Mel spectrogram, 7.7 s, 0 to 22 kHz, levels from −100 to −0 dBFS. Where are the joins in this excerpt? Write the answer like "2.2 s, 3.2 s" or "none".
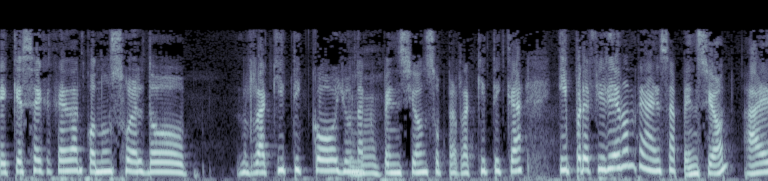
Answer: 6.4 s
